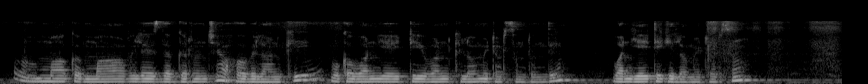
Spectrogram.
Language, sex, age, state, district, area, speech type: Telugu, male, 18-30, Andhra Pradesh, Krishna, urban, spontaneous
